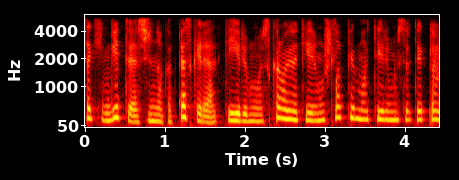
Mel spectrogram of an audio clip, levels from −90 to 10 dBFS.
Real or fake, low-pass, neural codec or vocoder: fake; 5.4 kHz; codec, 24 kHz, 3 kbps, HILCodec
